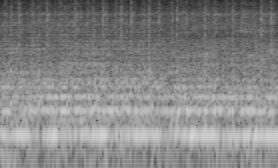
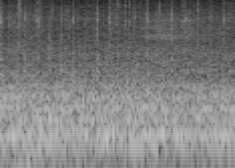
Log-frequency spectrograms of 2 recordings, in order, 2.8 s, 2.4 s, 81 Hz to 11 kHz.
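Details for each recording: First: Andsky Gravita LS e-bike, 750W motor (1300W peak, 90 Nm), full throttle downhill without pedaling, about 29 mph: steady, even motor hum with clear tone over light tire roar; normal hub motor running smoothly. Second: Andsky Gravita LS e-bike (750 W motor) riding in pedal assist: light regular tick with each wheel turn over tyre hum; rider suspects a bent spoke hitting the brake caliper.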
